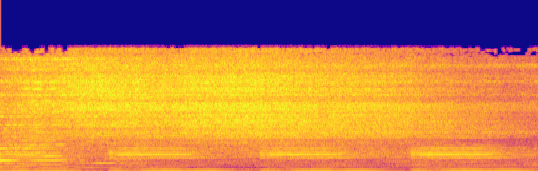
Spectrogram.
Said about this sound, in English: Steam hissed as the vault door opened up.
